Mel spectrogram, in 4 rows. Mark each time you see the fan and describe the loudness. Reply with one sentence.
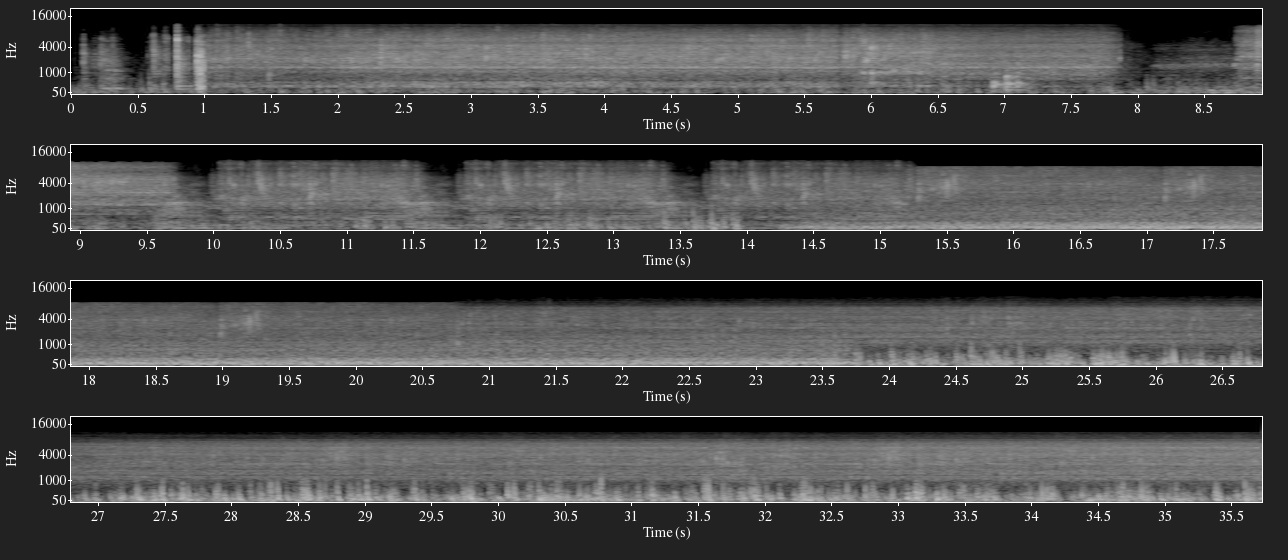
You can hear the fan from 0.0 to 35.6 s, getting louder.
